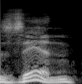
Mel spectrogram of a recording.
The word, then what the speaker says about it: Xen: It's the Zen by Nuvana. That's spelled X-E-N.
